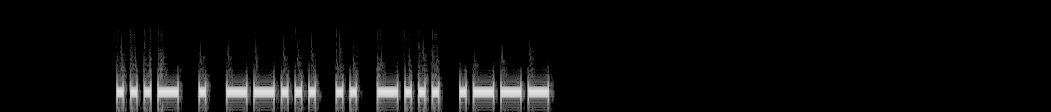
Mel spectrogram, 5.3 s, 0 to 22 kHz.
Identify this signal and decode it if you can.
Morse code, heard as a keyed tone, about 34 wpm, 700 Hz. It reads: VE7IBJ
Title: DXCC-100 Call Signs - 6 Characters - Repeated 3x - 35wpm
